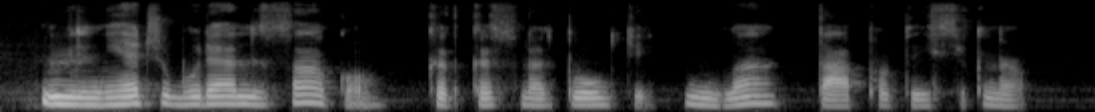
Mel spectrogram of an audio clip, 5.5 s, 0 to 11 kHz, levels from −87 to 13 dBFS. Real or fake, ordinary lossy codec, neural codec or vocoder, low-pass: fake; Opus, 32 kbps; autoencoder, 22.05 kHz, a latent of 192 numbers a frame, VITS, trained on one speaker; 9.9 kHz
